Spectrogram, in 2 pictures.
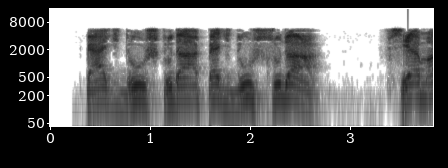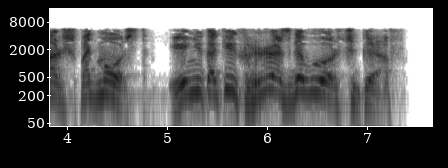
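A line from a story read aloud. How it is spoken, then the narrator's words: Hoarse wheeze. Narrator (Russian): прохрипел Рвигль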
